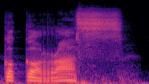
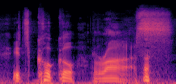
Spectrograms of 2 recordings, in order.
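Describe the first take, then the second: First: The R in Ross is rolled, trilled. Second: The R in Ross is a plain R.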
